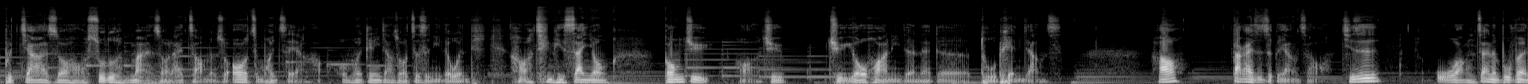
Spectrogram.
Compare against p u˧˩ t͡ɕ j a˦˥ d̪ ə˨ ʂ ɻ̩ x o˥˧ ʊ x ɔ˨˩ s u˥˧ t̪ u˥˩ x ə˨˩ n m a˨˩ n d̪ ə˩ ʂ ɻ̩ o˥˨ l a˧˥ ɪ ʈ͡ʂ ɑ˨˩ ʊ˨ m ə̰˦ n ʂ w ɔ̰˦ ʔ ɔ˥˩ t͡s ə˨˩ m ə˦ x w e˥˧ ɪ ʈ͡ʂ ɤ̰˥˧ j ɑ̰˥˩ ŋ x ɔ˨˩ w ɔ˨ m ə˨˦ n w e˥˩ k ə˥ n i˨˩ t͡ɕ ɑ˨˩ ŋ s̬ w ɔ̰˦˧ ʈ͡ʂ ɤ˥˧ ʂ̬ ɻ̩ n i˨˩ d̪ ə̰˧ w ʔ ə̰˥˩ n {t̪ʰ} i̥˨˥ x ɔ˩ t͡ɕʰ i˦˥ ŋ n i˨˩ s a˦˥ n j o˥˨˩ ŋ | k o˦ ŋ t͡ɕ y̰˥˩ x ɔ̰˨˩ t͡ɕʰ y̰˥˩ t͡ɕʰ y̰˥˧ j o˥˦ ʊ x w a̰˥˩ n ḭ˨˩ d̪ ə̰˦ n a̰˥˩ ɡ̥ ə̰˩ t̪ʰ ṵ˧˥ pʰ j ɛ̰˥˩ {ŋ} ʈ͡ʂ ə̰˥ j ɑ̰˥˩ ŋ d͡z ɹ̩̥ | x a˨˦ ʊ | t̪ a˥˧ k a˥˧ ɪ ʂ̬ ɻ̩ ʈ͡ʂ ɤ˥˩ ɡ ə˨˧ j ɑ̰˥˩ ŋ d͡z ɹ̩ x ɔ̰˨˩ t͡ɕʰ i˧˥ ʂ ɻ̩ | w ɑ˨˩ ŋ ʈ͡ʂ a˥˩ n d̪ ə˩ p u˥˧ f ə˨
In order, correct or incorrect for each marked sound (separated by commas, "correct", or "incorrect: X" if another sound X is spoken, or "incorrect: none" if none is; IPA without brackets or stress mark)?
correct, incorrect: n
